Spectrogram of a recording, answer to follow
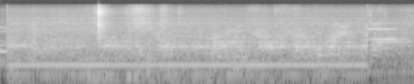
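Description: A steady low electrical hum with one sharp click about a second in; the hum cuts off near the end, where a short high beep sounds.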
